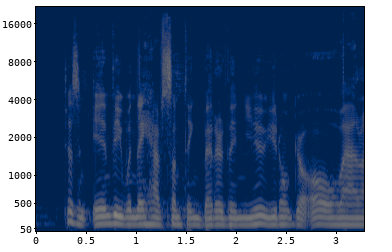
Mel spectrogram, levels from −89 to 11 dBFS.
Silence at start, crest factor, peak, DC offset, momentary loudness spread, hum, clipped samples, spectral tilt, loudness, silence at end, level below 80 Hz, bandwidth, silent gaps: 0.3 s; 18 dB; -28 dBFS; under 0.1%; 7 LU; none; under 0.1%; -4.5 dB/octave; -46 LUFS; 0 s; -80 dBFS; over 20 kHz; none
